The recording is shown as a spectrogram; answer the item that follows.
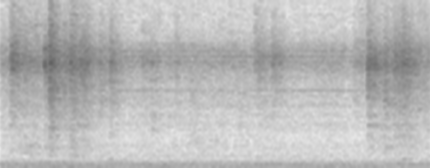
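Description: A fingertip swiping across a tablet's glass screen: a few soft, brief swishes over a faint steady hum.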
